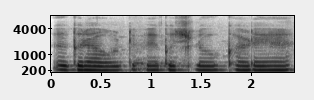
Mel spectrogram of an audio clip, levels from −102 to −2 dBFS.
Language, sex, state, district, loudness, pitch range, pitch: Hindi, female, Madhya Pradesh, Bhopal, -15 LUFS, 205-215 Hz, 210 Hz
